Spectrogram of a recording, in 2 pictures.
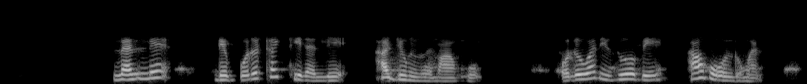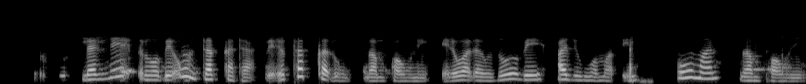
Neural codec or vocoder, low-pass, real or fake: codec, 16 kHz, 2 kbps, FunCodec, trained on Chinese and English, 25 frames a second; 3.6 kHz; fake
